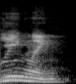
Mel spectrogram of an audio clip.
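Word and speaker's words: Yuengling: Is it Yingling? Yingling. Yingling. Yep.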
